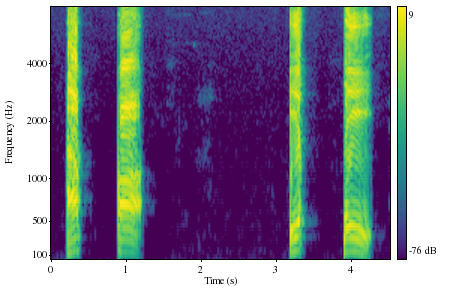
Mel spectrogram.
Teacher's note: dalam keadaan tasydid dan tidak waqaf, maka tidak ada qalqalah di sana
